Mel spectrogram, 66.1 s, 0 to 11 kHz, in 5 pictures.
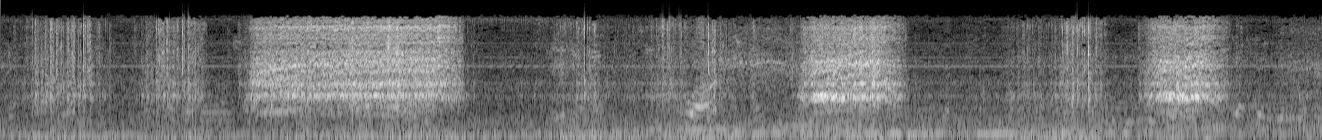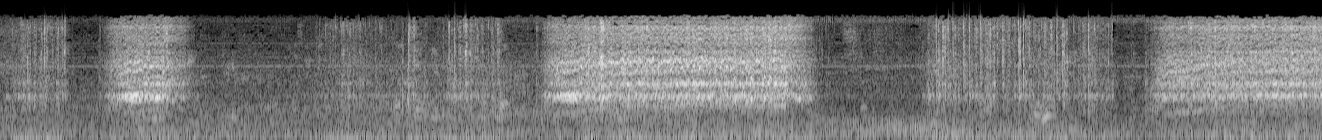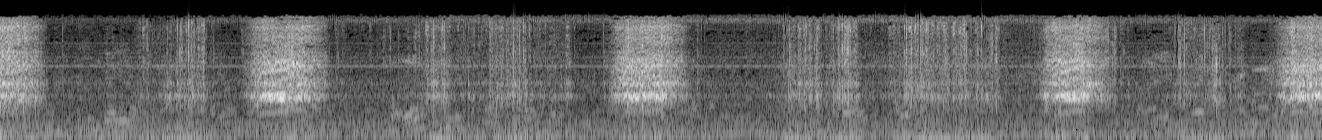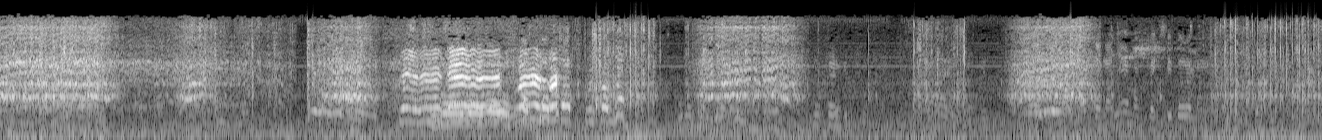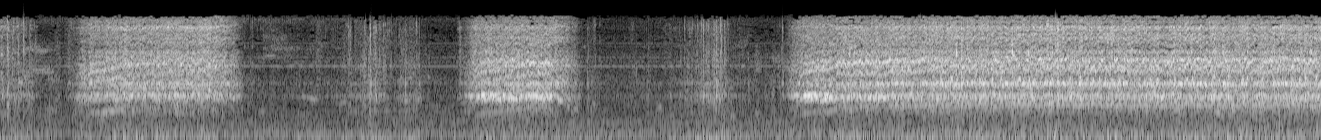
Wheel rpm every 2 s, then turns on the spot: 20, 120, 40, 20, 50, 40, 20, 40, 10, 100, 100, 10, 90, 50, 40, 20, 40, 20, 30, 50, 70, 30, 10, 60, 20, 30, 40, 70, 40, 40, 80, 160, 160.
0-2 4-6 8-10 12-18 22-24 26-38 40-46 50-52 58-60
